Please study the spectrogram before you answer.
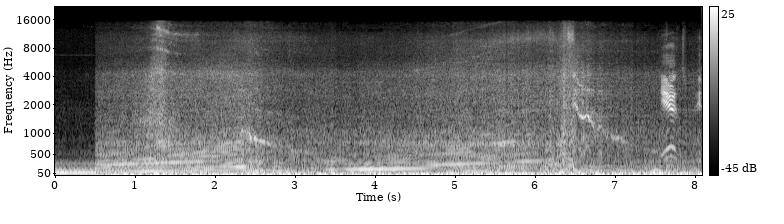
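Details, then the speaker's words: Twin-turbo 3000GT VR4 (6G72, 15G turbos) with new adjustable wastegate actuators, pulling hard in third gear: the engine stumbles and breaks up once boost overshoots. The tune is set for 15 psi, and the owner suspects fuel cut. "it's breaking up in third gear is that just fuel cut because he hasn't set I don't know"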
